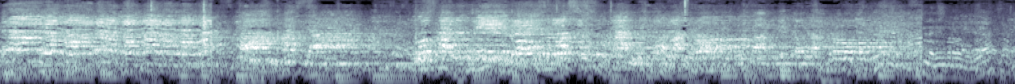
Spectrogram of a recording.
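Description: A choir sings together in a large echoing hall.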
